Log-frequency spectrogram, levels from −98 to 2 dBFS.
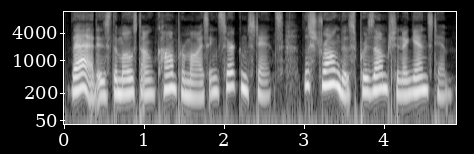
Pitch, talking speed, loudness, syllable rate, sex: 210 Hz, 135 wpm, -17 LUFS, 4.7 syllables/s, female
